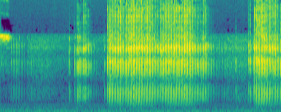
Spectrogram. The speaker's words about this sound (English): Yeah, my luck, one will stop, and then the next neighbor will start cutting his grass.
